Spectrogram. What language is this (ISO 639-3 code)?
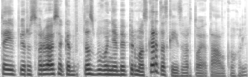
lit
